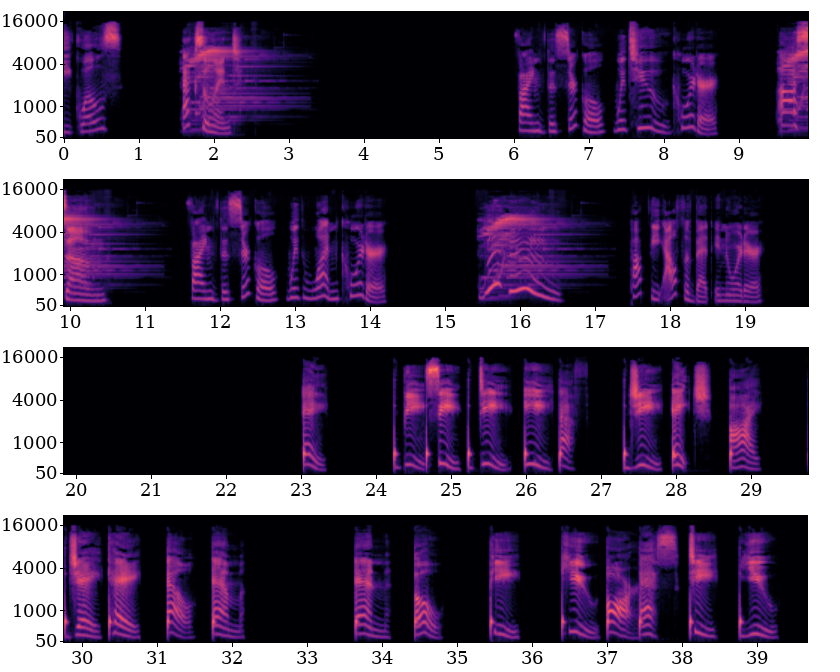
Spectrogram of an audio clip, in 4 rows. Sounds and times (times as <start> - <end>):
Speech: 0.0 - 0.8, 1.6 - 2.4, 6.0 - 8.8, 9.5 - 10.5, 11.6 - 14.3, 15.5 - 16.6, 17.5 - 19.3, 23.0 - 23.4, 24.3 - 29.2, 29.8 - 32.2, 33.6 - 34.8, 35.4 - 39.3.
